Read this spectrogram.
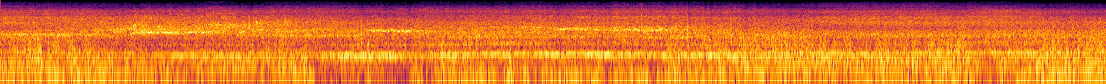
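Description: Electric go-kart motors whine steadily at speed.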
